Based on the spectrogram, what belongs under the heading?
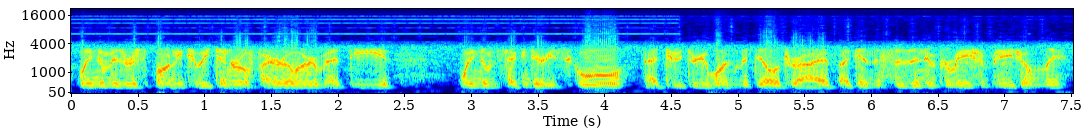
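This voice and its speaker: A man's voice: lowish voice, level tone, fast talker, gravelly. A man working as a fire dispatcher, talking in formal, procedural radio dispatch style over a two-way radio. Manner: formal, procedural, repeats details back. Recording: muffled dispatch radio with static hiss.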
